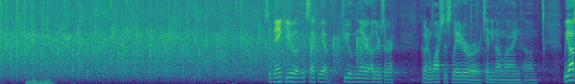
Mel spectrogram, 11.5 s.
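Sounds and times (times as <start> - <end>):
church congregation applauding the teachers of its school: 0.0 - 7.5
speech: 5.4 - 11.4.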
